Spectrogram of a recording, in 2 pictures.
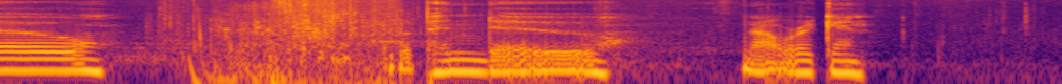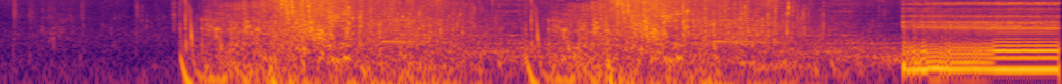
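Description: A spell bursts with a whooshing sound.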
